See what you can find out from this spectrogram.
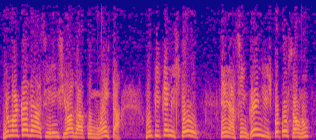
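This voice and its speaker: An actor playing a humble, flattering detective's sidekick, eager and ornately polite, in old radio mystery style. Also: male voice, very high voice, normal speed. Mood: humbly explaining. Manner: deferential, ornately polite, repeats phrases. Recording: tinny, thin old radio recording.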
